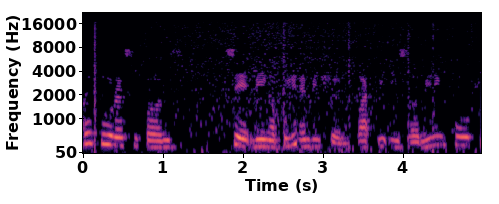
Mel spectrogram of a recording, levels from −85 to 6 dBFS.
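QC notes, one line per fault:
Throughout: overdone noise removal. The noise reduction was set too strong, so frequency bands near its noise estimate are pulled far down or shut off, taking quieter parts of the speech with them. The background drops and breaks up into twinkling specks.
2.66–2.68 s: stream segment skipped. The audio jumps abruptly ahead with a small blip, as if part of the programme is simply absent. The likely cause is one segment of the stream failing to load, with playback carrying straight on into the next segment.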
